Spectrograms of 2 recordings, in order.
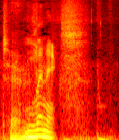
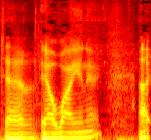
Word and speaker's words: Linux: I guess you pronounce it LYNX. Yes. No. LINUX.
